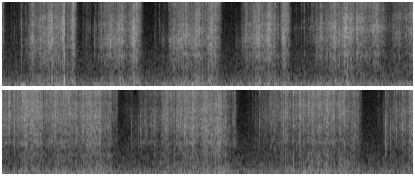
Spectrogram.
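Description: Long nails flick and scratch the stiff nylon bristles of a white plastic scrub brush held in both hands. The result is a dense, bright, crackling scratch with little low end, coming in repeated bursts separated by brief pauses.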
